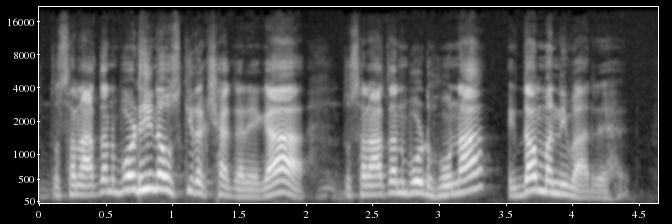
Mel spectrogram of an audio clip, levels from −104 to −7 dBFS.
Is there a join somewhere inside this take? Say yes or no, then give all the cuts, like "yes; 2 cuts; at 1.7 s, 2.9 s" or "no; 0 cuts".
no; 0 cuts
